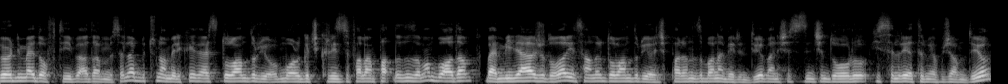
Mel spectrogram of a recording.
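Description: A man talks very fast with hardly any pauses, in a fairly high pitch with fairly even intonation. His tone is dark and mellow, against a quiet background. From Turkey. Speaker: stand-up comedian. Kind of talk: interview.

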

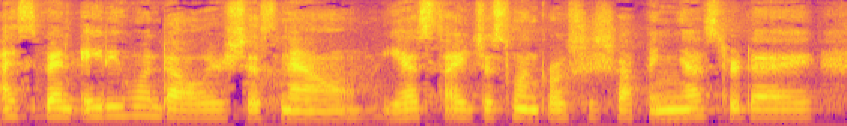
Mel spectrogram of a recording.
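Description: Over light background noise, a woman talks at a moderate pace in a fairly low pitch with fairly even intonation. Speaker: mother vlogger. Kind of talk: casual vlog chat. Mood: playful, teasing.

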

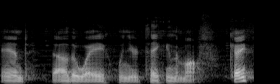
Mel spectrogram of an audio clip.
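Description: A man speaks with a slightly mellow tone.

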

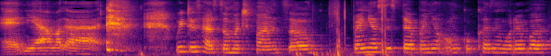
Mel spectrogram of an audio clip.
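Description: Noticeable background noise sits behind a woman talking at a moderate pace with ordinary pitch variation. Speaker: vlogger. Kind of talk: casual vlog chat. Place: bathroom. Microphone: phone near.

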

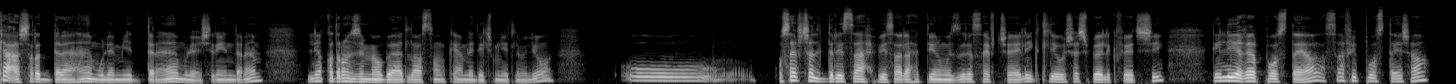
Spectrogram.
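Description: A dark, mellow tone and lively intonation carry a fairly quick delivery, recorded dry with no echo. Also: man, quiet background. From Morocco, Casablanca. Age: 20s. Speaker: social media influencer; interviewee. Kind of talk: interview testimony. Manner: halting. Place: home room. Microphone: handheld.

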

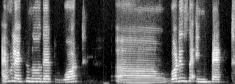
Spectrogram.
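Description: Quiet background behind a woman's voice. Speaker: English conversation teacher. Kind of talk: casual chat. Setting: video call. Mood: friendly, smiling. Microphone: video call.

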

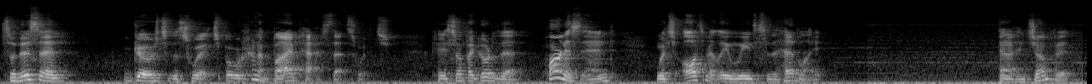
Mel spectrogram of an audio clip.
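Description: A man talks at a moderate pace with long, frequent pauses. Light background noise is present. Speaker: motorcycle repair YouTuber. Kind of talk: tutorial. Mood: self-mocking, relaxed. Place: garage. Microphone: camera far.

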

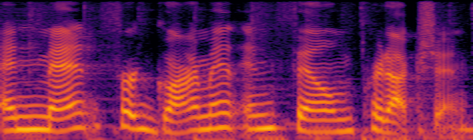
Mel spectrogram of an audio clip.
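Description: A woman speaks at a high pitch. Faint music plays in the background. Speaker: presenter. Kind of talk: product overview presentation. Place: shop.

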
